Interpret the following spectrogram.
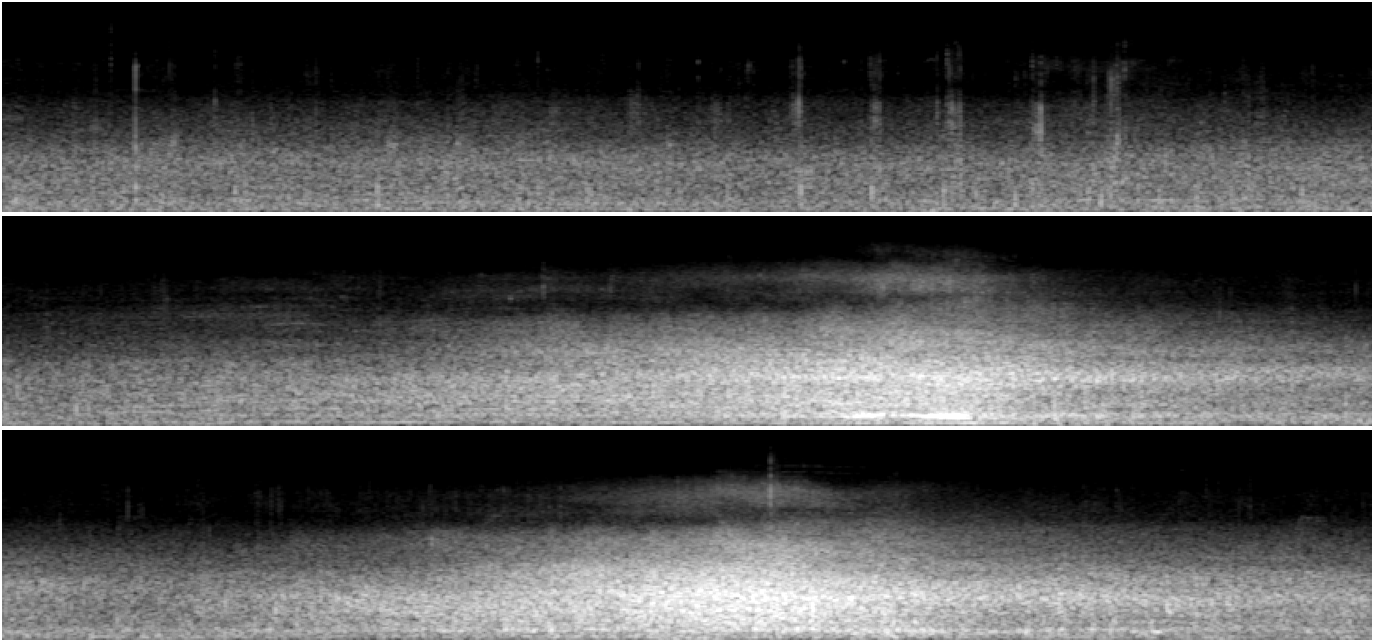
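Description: Two cars passing by on a quiet residential street, one about fifteen seconds in and one about twenty-three seconds in; each is a swell of tyre and engine noise that rises and fades away over several seconds.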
